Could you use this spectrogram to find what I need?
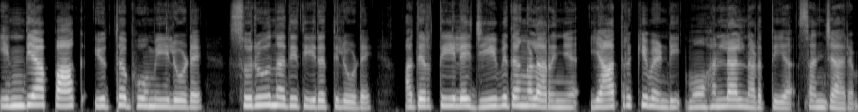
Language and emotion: Malayalam, neutral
